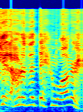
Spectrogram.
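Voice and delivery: high, loud exasperated shout; frustrated yell. Real, not acted. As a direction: yell at the enemy in the water. Yelling at enemy in game.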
